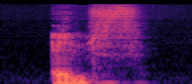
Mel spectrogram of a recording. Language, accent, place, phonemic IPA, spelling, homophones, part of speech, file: French, France, Paris, /ɛlf/, elfe, elfes, noun, LL-Q150 (fra)-elfe.wav
- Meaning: 1. elf 2. elve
